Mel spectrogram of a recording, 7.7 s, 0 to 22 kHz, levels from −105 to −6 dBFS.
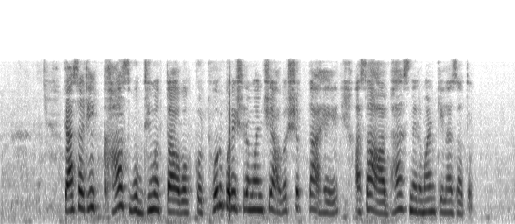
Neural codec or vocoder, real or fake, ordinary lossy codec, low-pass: codec, 16 kHz, 8 kbps, FreqCodec, smaller model; fake; AAC, 64 kbps; 7.2 kHz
